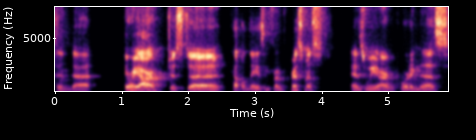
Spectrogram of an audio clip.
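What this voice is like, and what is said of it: Rough, sick-sounding voice. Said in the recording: “excuse my voice because I'm recovering from COVID”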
